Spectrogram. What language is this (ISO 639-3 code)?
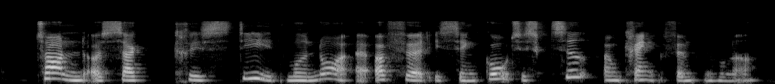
dan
